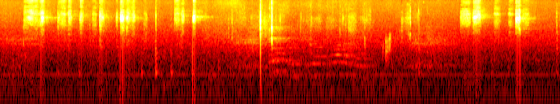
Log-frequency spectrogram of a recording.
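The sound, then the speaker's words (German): Handwriting with a pen, heard as quiet, scratchy strokes and light taps in short irregular bursts, with a pause partway through. “Ich schreibe einfach mal Stress, dann dauert das nicht so lange.”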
